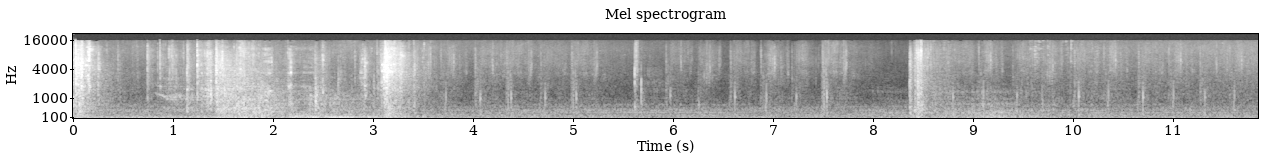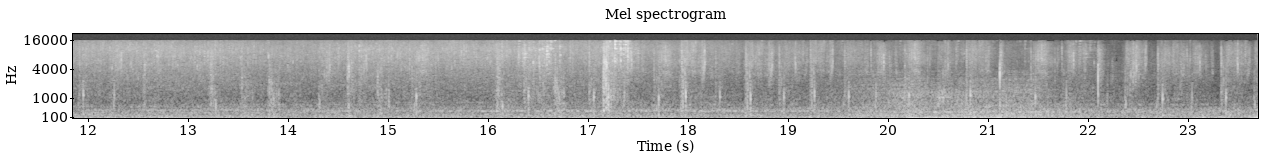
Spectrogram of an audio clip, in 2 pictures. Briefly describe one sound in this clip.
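Footsteps tread steadily on a stone floor in an echoing space.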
